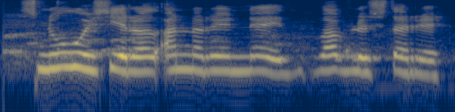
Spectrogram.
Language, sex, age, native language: Icelandic, other, 12, Icelandic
